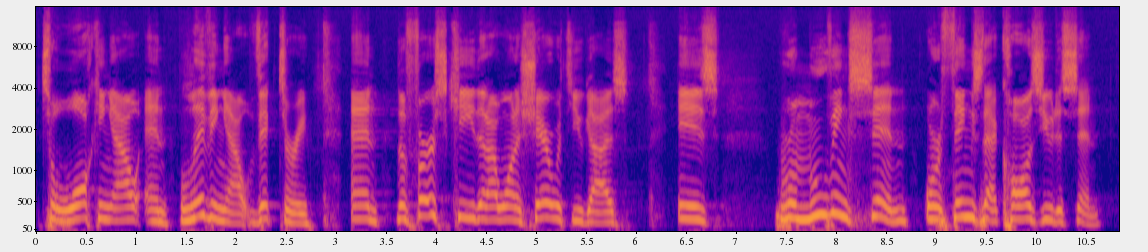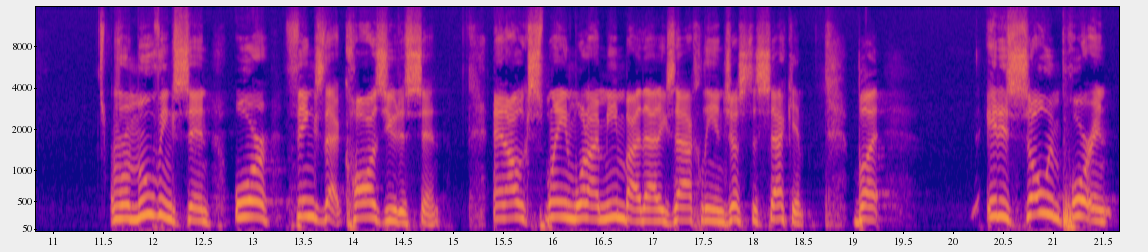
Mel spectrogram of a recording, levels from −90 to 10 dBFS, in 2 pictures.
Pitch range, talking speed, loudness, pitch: 180-230 Hz, 150 wpm, -20 LUFS, 210 Hz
